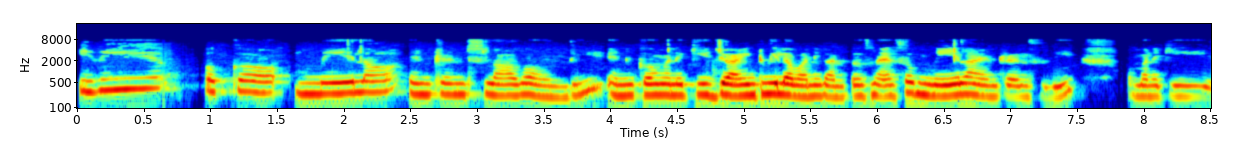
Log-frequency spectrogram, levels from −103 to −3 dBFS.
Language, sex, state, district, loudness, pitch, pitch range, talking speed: Telugu, female, Telangana, Nalgonda, -19 LUFS, 230 Hz, 210-260 Hz, 135 wpm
